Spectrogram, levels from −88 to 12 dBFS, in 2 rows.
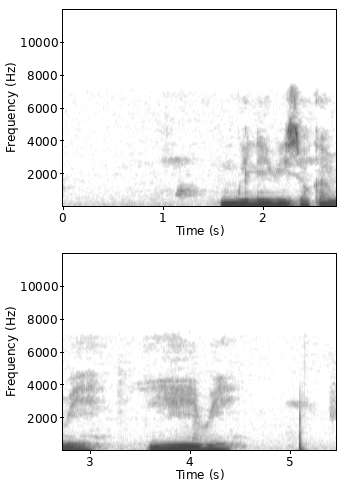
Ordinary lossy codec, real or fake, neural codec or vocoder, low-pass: Opus, 64 kbps; real; none; 7.2 kHz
